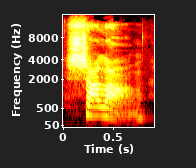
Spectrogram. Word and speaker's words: Xialing: to find a pronunciation for Xialing, and the pronunciation of that name is Xialing.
